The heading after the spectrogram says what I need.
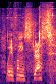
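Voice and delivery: ordinary talk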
